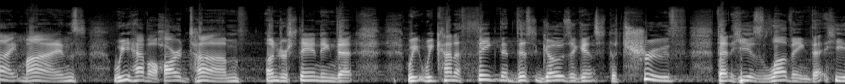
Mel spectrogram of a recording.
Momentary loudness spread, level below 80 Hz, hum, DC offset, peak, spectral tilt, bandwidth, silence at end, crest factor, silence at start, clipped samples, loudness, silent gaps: 8 LU; -50 dBFS; none; under 0.1%; 0 dBFS; -5.5 dB/octave; 16 kHz; 0 s; 14 dB; 0 s; 0.2%; -14 LUFS; none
